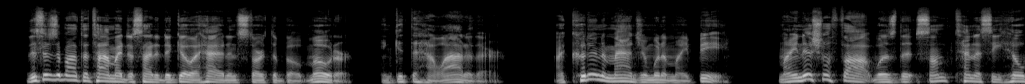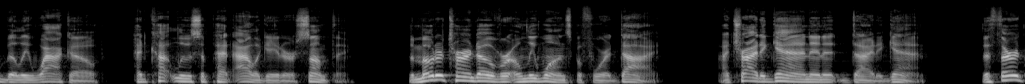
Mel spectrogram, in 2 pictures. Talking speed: 185 wpm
